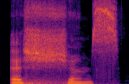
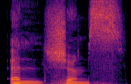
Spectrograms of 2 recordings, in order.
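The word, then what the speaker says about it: الشمس: So if you notice, I said Ash-Shams, not Al-Shams. Okay. So it's like the pronunciation of the lam is hidden, and we went directly from the hamza at the beginning to the sheen, Ash-Shams.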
